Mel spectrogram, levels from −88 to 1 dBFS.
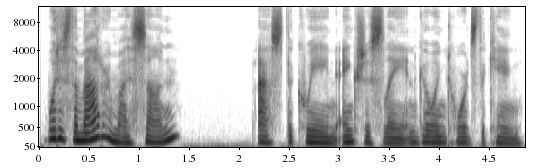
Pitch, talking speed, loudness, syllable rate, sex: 150 Hz, 185 wpm, -18 LUFS, 5.1 syllables/s, female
